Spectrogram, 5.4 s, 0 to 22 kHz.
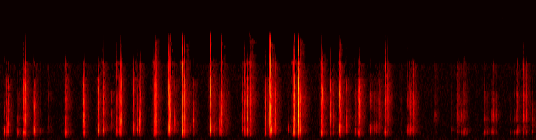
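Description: A black PSP handheld game console of hollow plastic is held near the microphone and tapped rapidly with long nails. About 23 quick, sharp, bright clicks come in an uneven patter. Each tap is dry with almost no ring, and the taps soften toward the end.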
